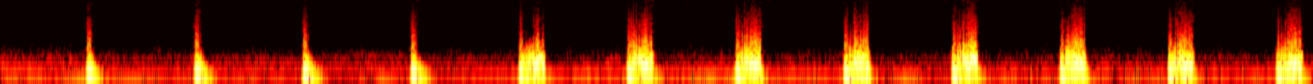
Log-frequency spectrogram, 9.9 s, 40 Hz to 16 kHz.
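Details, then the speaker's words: Korotkoff sounds over the brachial artery in a seated, relaxed patient, arm supported at heart level, as the cuff is deflated at 2–3 mmHg per second from above systolic pressure, listening for the five phases. "Después de eso, el manguito debe ser desinflado a razón de 2 a 3 milímetros de mercurio por segundo y mientras desinflamos debemos escuchar atentamente las 5 fases de ruidos del corazón."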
